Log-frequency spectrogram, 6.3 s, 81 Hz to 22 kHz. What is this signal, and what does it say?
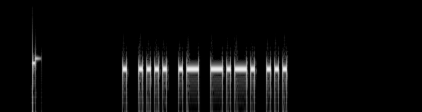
Morse code, heard as a keyed tone, about 21 wpm, 700 Hz. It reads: EHACS
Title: Code Groups - 5 Letters - 20wpm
